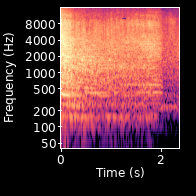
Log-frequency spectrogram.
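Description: Stock cars race to the finish line at Daytona, a dense roar of engines sweeping past at a distance, loud at first then easing slightly, with no voices.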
